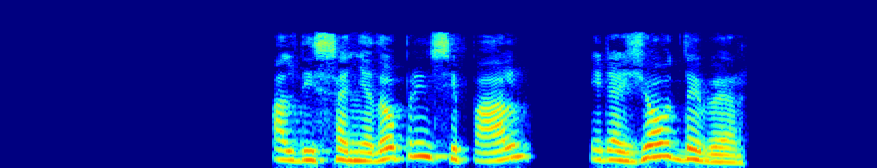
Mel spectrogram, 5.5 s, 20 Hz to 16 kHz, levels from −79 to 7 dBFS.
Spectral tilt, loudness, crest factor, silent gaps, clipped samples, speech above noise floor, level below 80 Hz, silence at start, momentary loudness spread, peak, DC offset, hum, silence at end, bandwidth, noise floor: -6 dB/octave; -18 LUFS; 18 dB; 3.35-3.66 s; under 0.1%; over 74 dB; -60 dBFS; 1.7 s; 10 LU; -2 dBFS; under 0.1%; none; 0.85 s; 8 kHz; under -90 dBFS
